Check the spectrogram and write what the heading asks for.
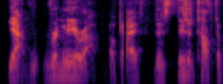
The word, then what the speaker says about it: Rhaenyra: Rhaenyra. Yeah, Rhaenyra. Okay, these are tough to pronounce, especially because we don't have a great familiarity with them yet.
